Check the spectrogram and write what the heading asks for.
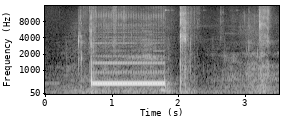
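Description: A loud, steady telephone tone sounds for about a second as a call is placed to a new phone number, framed by a few clicks and handling noises, with faint background hiss and no talking.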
